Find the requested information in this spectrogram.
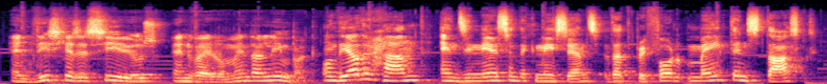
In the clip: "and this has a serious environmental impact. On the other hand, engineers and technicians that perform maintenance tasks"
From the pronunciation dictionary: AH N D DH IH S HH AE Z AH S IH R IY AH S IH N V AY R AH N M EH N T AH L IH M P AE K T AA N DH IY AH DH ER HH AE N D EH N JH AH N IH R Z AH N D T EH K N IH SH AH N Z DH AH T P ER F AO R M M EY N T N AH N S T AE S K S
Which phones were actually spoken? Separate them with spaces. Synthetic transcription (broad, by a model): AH N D DH IH S HH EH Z AH S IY R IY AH S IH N V AY R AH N M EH N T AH L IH M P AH K T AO N DH IY AH DH ER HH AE N D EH N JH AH N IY R S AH N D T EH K N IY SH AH N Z DH AH T P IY F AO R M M EY N T AH N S T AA S K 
